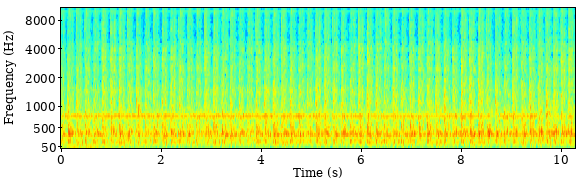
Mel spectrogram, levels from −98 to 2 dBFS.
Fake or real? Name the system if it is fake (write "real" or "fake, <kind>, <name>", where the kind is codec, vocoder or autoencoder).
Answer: real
